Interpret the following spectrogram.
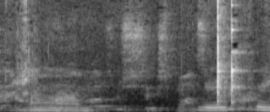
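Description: A spoon clinking against a bowl of yogurt, with a few sharp clinks about one and a half seconds in. A voice hums or murmurs without words over it.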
